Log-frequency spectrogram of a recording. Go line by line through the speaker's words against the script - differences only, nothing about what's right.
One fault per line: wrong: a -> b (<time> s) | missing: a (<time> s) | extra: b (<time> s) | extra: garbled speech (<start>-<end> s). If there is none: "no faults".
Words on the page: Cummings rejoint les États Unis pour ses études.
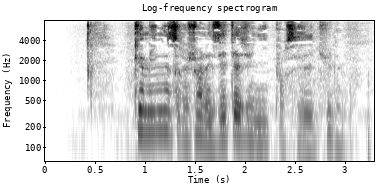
no faults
